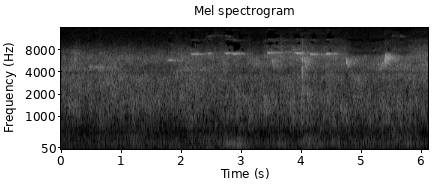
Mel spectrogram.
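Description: Outdoor ambience of small birds chirping: short high chirps scattered over a steady hiss, with one louder rising chirp about five seconds in.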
